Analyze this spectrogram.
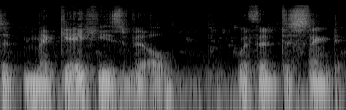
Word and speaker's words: McGaheysville: pronounce the macaque evil with a very distinct K sound in there and there's an interesting little story behind that I'm told it the easy thing the story basically goes that that town mcgaheysville intentionally mispronounced the name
